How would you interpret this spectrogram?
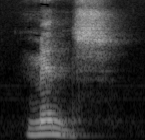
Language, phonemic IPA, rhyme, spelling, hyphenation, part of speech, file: Dutch, /mɛns/, -ɛns, mens, mens, noun, Nl-mens.ogg
- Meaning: 1. human, any member of the species Homo sapiens 2. person 3. woman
